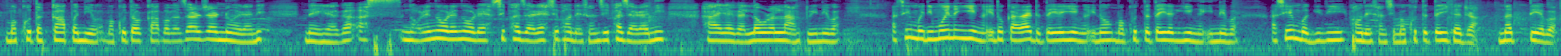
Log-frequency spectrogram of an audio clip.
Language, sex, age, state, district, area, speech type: Manipuri, female, 18-30, Manipur, Thoubal, rural, spontaneous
